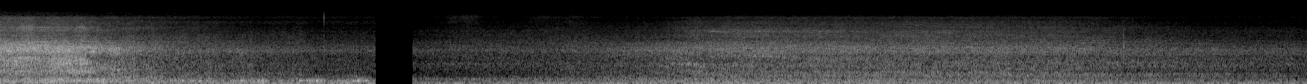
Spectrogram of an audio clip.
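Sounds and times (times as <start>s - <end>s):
train passing: 0.0s - 13.0s
wheel and rail noise: 0.0s - 13.0s
faint high whine: 4.2s - 13.0s.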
